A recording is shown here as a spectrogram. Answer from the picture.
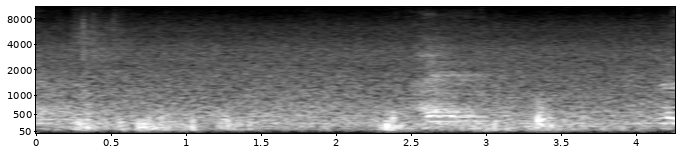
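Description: Low, muffled puffs and rustling close to a microphone, with a brief murmur of a man's voice about two and a half seconds in.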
